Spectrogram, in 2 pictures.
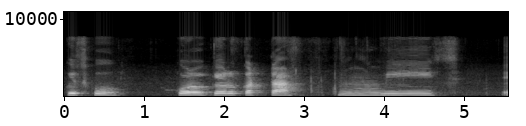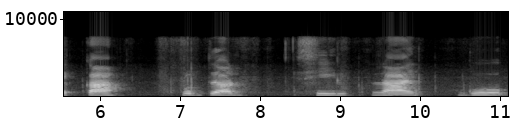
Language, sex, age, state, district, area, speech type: Bengali, female, 60+, West Bengal, Alipurduar, rural, spontaneous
